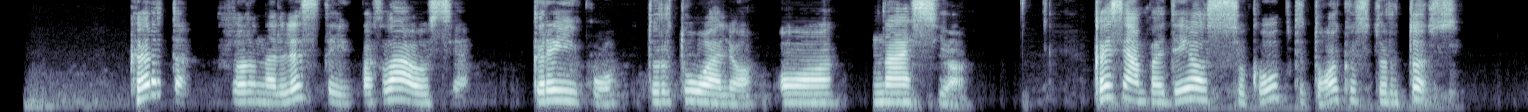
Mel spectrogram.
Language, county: Lithuanian, Utena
